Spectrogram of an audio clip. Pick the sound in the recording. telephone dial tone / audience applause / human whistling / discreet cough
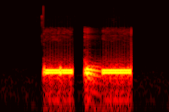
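telephone dial tone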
